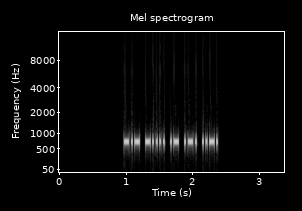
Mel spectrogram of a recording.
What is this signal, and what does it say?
Morse code, heard as a keyed tone, about 46 wpm, 700 Hz. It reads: K6ARF
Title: USA Call Signs - 5 Characters - 45wpm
